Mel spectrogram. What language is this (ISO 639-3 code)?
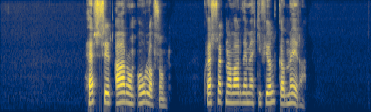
isl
